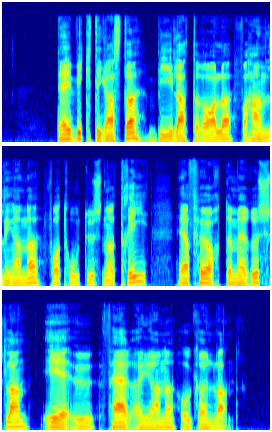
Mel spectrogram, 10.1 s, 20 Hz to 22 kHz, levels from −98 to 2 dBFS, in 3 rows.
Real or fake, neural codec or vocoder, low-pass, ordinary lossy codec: real; none; 14.4 kHz; none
